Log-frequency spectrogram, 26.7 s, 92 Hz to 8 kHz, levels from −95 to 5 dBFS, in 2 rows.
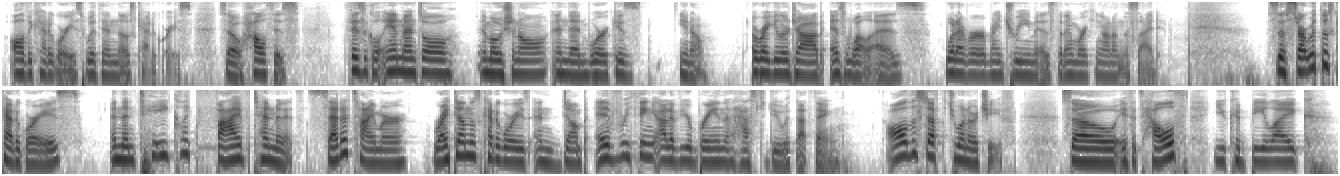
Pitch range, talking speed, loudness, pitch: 165-200 Hz, 190 wpm, -24 LUFS, 180 Hz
